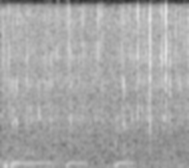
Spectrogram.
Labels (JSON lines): {"label": "ambient", "recorder": "HydroMoth"}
